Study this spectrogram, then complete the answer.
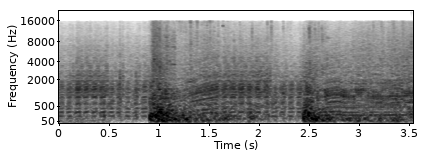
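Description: A car thumps down hard after a jump.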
